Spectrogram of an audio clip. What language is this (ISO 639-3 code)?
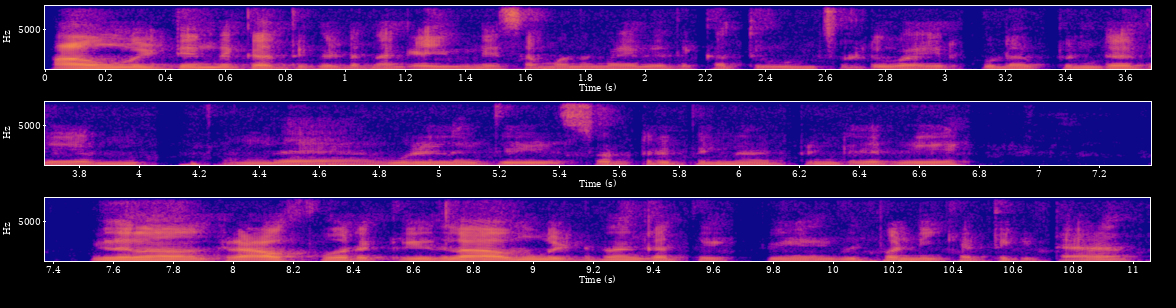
tam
